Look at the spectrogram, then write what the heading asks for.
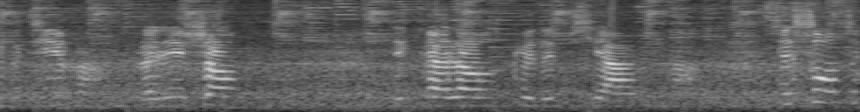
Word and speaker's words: Calanche: Ça s'écrit Calanche, mais ça se dit Calanque.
